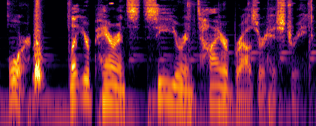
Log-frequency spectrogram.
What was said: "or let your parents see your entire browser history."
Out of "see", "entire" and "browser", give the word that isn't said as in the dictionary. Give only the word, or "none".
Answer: none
